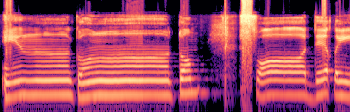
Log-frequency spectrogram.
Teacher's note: اور نون ساکن کے بعد تا ہے تو یہاں پہ بھی اخفاء کریں گے، یعنی غنہ کر کے پڑھیں گے ، ان کنتم صادقین، صاد کو موٹا پڑھنا ہے، حروف مستعلیہ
